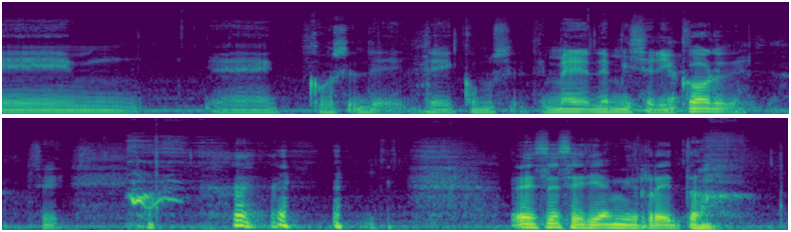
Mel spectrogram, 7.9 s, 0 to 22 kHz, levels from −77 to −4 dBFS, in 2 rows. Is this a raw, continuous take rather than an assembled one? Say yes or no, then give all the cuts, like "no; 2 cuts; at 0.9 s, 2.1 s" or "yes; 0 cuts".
no; 2 cuts; at 4.6 s, 6.4 s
